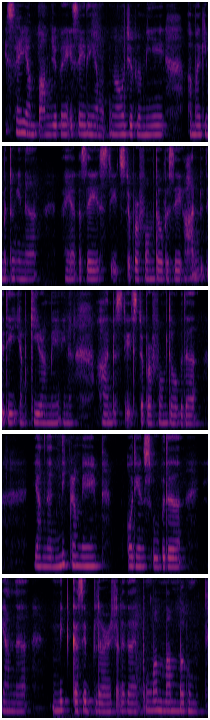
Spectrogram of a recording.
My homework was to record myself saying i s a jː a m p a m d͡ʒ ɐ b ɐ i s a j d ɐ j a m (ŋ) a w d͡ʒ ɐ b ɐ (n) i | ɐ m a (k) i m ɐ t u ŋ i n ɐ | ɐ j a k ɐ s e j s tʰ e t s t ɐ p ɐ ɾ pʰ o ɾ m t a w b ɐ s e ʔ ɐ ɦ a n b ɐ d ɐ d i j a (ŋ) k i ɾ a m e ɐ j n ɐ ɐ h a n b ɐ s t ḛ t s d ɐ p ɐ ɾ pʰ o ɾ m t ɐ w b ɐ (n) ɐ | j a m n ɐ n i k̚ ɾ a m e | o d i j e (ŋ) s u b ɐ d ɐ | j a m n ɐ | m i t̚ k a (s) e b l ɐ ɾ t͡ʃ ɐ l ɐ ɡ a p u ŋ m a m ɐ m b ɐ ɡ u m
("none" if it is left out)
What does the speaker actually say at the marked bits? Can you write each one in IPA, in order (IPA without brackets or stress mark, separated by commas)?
ŋ, m, ɡ, m, d, n, s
